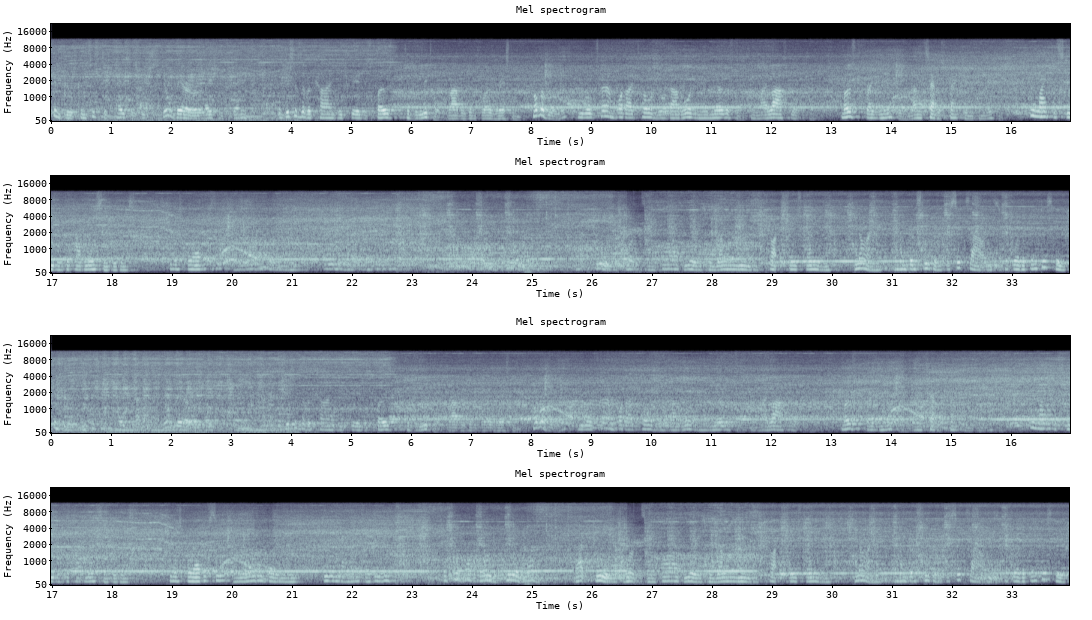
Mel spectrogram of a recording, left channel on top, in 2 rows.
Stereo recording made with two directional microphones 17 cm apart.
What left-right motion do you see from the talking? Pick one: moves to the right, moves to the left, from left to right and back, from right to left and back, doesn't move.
from left to right and back.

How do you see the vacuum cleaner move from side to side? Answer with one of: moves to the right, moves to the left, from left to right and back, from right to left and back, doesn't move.
from right to left and back.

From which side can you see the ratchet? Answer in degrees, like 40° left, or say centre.
centre.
